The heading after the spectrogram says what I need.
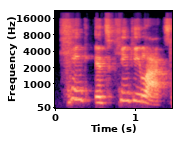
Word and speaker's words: Kinky Locks: it's kinky locks, like kinky hair.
